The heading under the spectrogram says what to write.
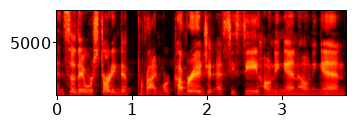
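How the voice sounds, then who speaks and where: Speaking at a very fast pace in an American accent, a woman with a fairly low pitch sounds bright, sharp and animated. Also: very clean recording, silent background. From Virginia, US South. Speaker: sports broadcaster. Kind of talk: podcast interview.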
